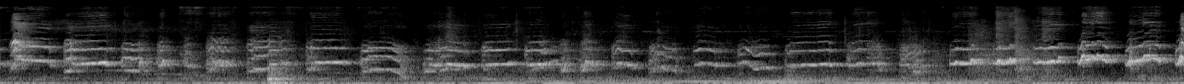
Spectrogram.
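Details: Puppy learning to climb a little step into the nest, giving rapid high whimpers and yips about twice a second, with many overlapping squeaky cries at a steady pace and low background rumble throughout.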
